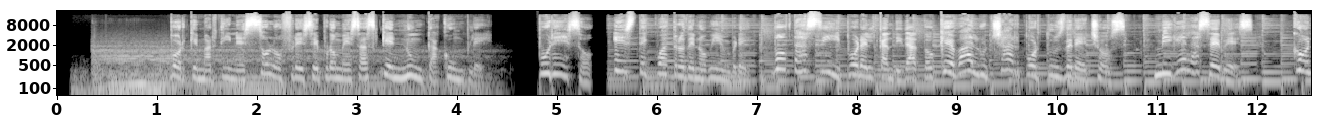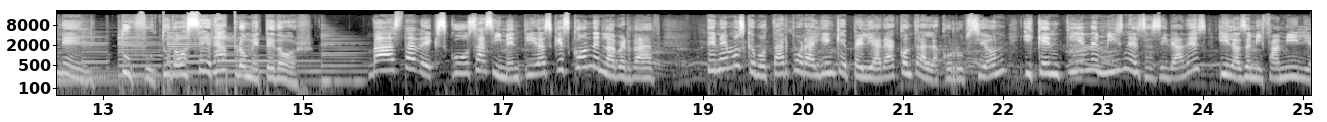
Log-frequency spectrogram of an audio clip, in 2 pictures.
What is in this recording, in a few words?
Political Spanish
